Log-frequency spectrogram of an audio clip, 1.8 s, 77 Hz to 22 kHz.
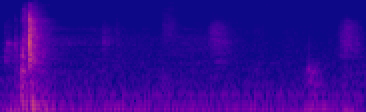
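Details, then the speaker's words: Musicson P-802 1600 W audio amplifier, faulty on one channel, powered up through a 60 W light-bulb limiter: one sharp click then a few fainter uneven clicks; protection relay chattering, possibly from too little limiter power, suspected. "Oh, we didn't like it. I think that's the relay clicking"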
